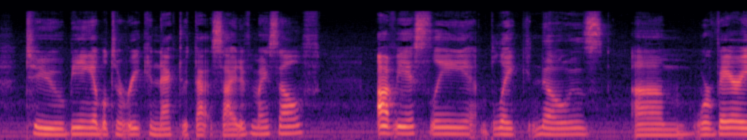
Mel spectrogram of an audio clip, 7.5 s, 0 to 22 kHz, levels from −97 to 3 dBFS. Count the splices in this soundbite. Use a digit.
1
